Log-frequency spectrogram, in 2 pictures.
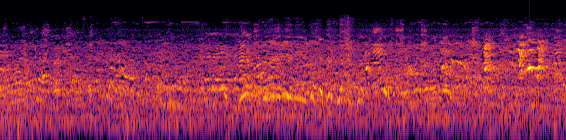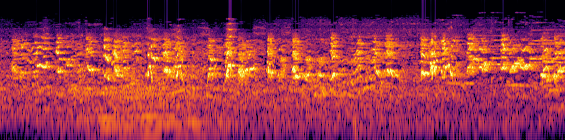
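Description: Pit bull terriers barking over the murmur of a crowd. The first half is mostly low chatter; from about halfway the barks come often and loud, in short sharp bursts.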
